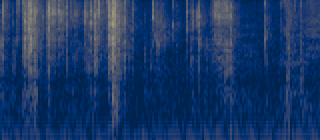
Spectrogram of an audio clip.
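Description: Foil trading-card booster pack wrappers crinkling and rustling as they are handled, in a string of irregular crackles with a couple of sharper ones.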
